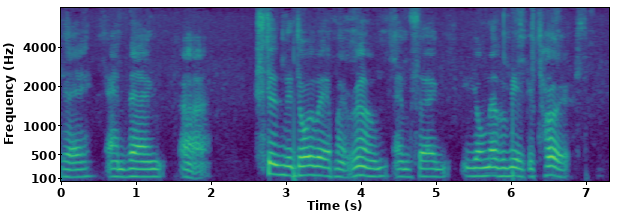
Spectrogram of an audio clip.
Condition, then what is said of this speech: Cerebral palsy. They hear my speech impediment and automatically assume that mentally challenged or people that have cerebral palsy are mentally challenged.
